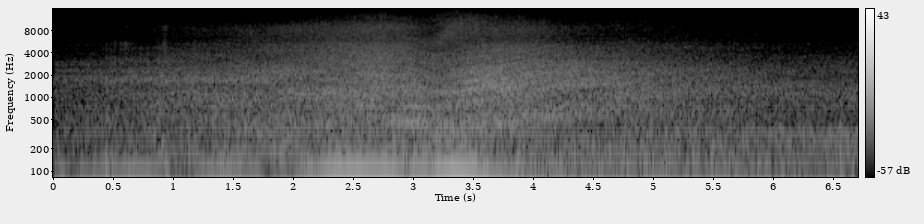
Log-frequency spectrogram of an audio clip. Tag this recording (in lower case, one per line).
car
car passing by
motor vehicle (road)
vehicle
engine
